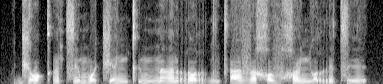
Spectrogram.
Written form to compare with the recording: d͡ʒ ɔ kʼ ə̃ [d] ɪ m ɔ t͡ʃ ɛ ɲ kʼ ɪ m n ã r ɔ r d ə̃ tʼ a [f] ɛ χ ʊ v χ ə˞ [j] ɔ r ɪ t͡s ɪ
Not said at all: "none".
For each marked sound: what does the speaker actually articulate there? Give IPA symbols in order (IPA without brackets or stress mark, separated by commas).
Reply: t͡s, v, ɲ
